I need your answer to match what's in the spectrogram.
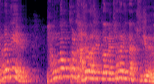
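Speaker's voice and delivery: high-pitched hot-tempered complaint; acted outburst, whining up at God; worked-up anger. Preacher voicing Jonah protesting to God over the gourd, worked-up anger. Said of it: "막 열받아서 하나님한테 얘기해요".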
